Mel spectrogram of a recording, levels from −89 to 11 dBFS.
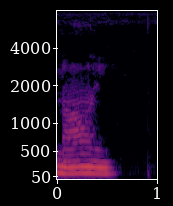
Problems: low volume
